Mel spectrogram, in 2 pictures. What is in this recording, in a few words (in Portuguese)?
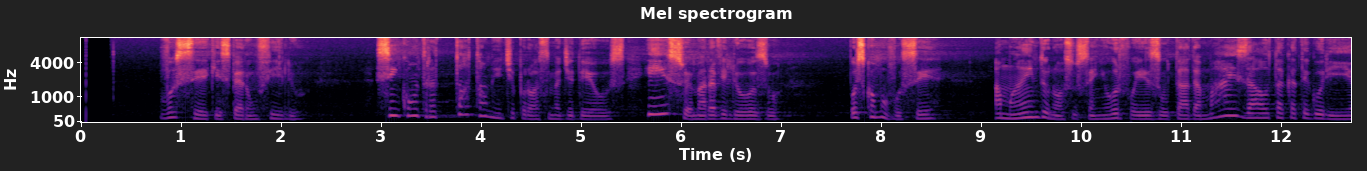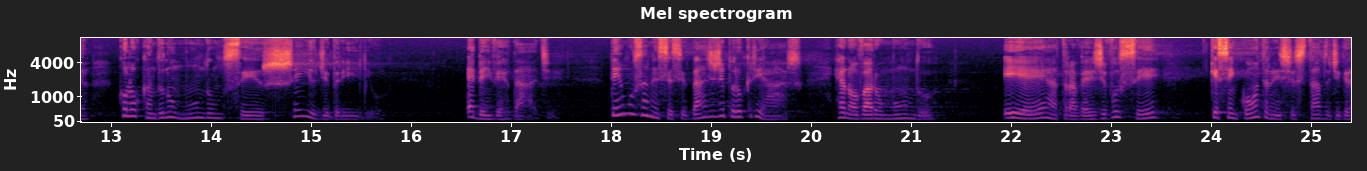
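GRAVIDEZ, female, Telemensagens, Só Voz; Telemensagens 2017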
